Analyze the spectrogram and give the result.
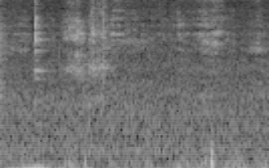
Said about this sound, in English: So all I'm doing is just keeping it stirred around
